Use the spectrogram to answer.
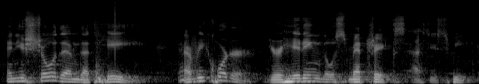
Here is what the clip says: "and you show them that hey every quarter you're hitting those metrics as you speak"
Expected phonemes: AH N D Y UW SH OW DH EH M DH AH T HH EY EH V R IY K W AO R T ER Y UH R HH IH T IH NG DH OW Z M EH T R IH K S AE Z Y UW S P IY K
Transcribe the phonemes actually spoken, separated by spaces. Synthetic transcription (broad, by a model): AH N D Y UW SH OW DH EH M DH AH T HH EY EH V R IY K W AO R T ER Y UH R HH IH T IH NG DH OW S M EH T R IH K S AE S Y UW S P IY K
